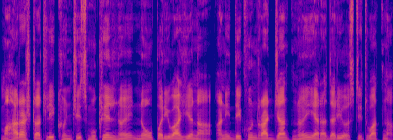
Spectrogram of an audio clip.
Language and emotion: Goan Konkani, neutral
